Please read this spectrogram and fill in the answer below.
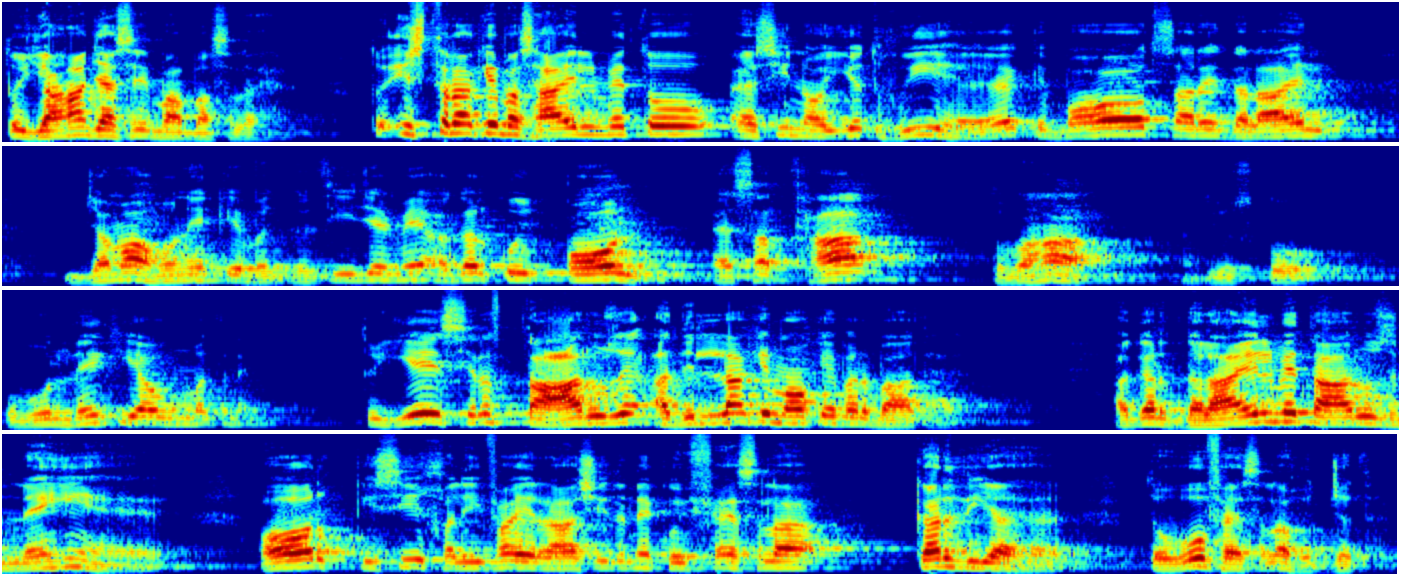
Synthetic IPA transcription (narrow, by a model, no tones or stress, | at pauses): t̪ojɐɦãd͡ʒɛːsemmɐsla̰ɦɛː | t̪oɪst̪əɾakemɐsaːɪlmẽt̪oɛːsinɔːijət̪ɦʊiɦɛkebɐɦʊt̪saːɾed̪ɐlaːɪl | d͡ʒɐmaɦoːnekeʋnɐt̪iːd͡ʒemẽɐɡəɾkoːiqɔːlɛːsat̪ʰa | t̪oʋɐɦã | ɦãd͡ʒiʊsko | qɐbuːlnɐɦĩkijaʊmːət̪ne | t̪ojesɪɾəft̪aaːɾʊzeʔɐd̪ɪlːakemɔːqepɐɾbaːt̪ɦɛː | ɐɡəɾd̪ɐlaːɪlmẽt̪aːɾʊznɐɦĩɦɛ̰ | ɔːɾkɪsixɐliːfaeɾaːʃɪd̪nekoːifɛːsla | kɐɾd̪ijaɦɛ̰ː | t̪oʋofɛːslaɦʊd͡ʒːət̪ɦɛ̥ː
